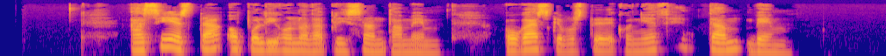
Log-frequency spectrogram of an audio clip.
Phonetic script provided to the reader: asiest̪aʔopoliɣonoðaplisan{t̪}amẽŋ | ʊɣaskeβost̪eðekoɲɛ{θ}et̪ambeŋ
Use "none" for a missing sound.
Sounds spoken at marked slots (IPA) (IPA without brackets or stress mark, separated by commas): t̪, θ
